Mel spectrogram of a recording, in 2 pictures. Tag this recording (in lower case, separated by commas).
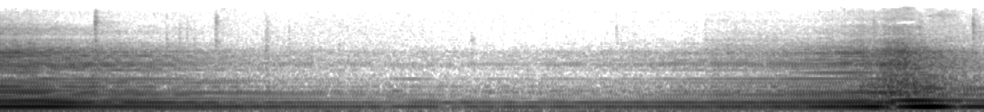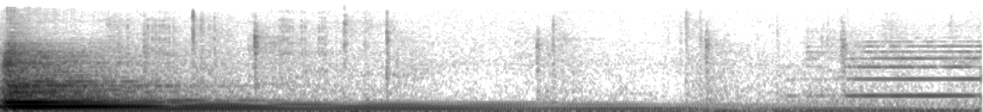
bowed string instrument, cello, double bass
